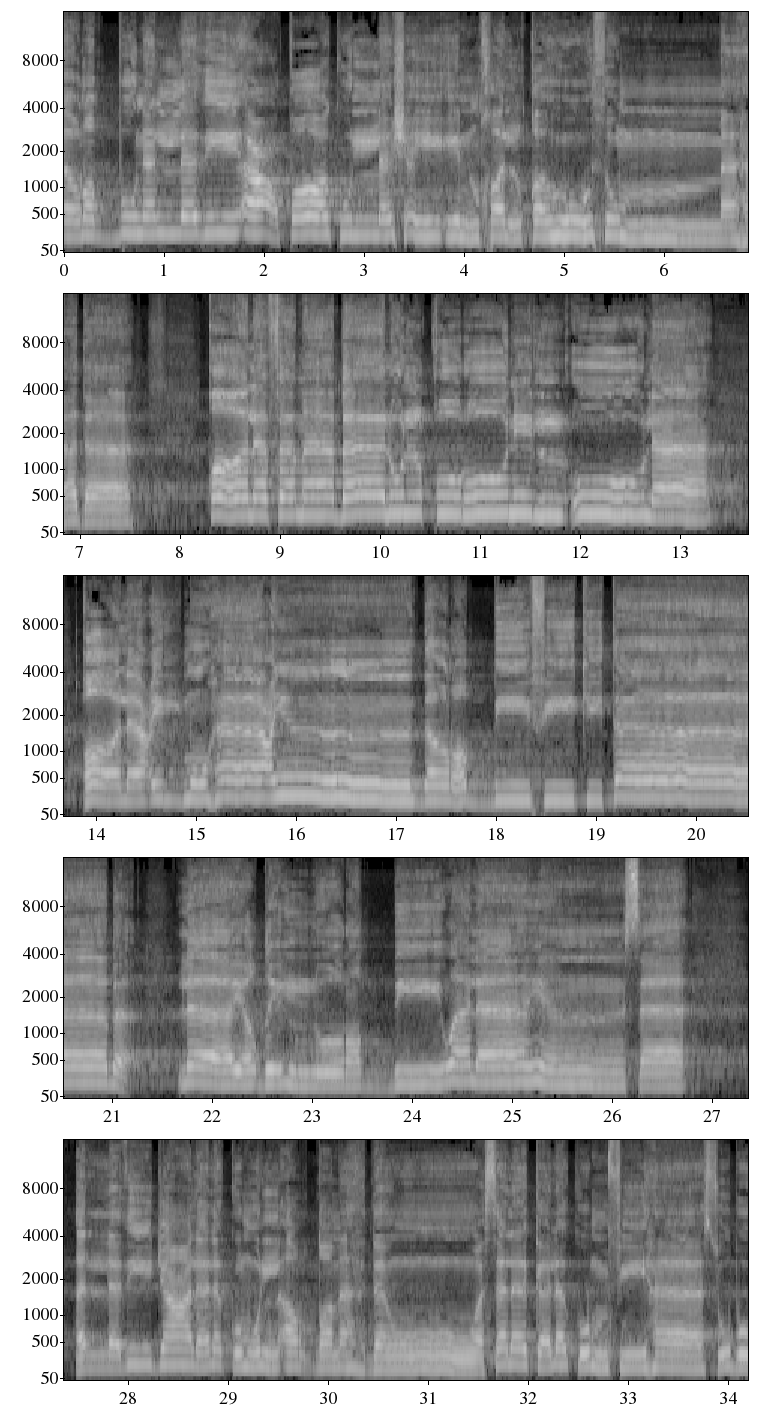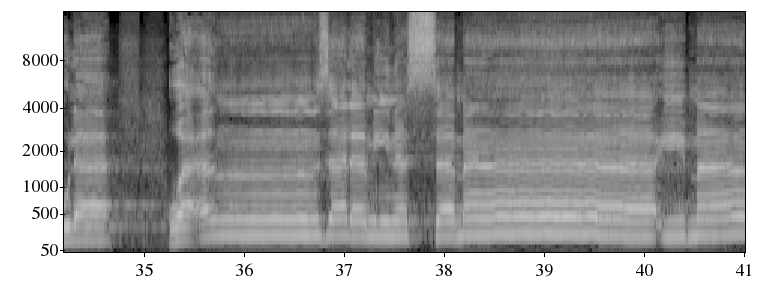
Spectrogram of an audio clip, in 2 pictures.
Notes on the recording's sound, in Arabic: مسجل من صلاة التراويح بمسجد السلام بحي مشرفة بجدة.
